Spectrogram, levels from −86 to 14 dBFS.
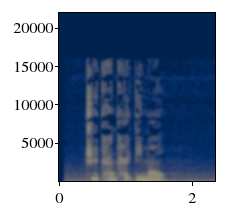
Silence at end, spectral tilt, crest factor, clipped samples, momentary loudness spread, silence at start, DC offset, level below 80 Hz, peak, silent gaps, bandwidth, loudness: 0 s; -3.5 dB/octave; 18 dB; under 0.1%; 22 LU; 0.05 s; under 0.1%; -44 dBFS; -8 dBFS; none; 16.5 kHz; -25 LUFS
